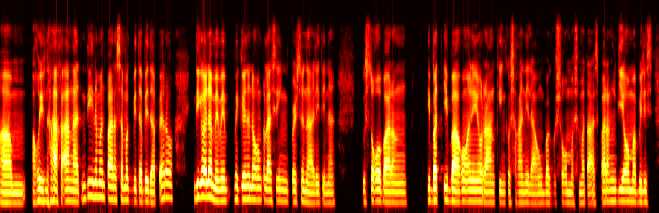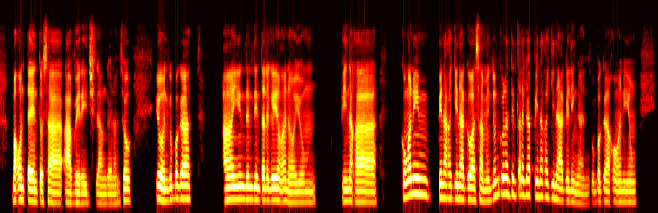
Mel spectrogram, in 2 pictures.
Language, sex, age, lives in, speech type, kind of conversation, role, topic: Filipino, male, 25-29, Philippines, conversation, advice, user, Paano ako mapapansin at makikilala sa loob ng kumpanya?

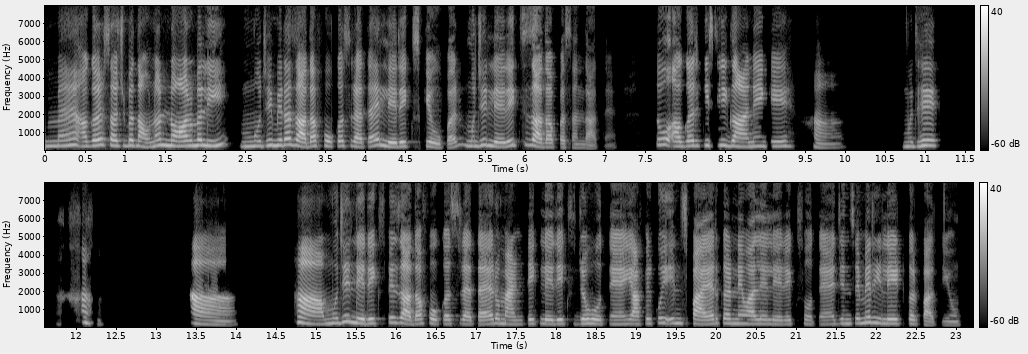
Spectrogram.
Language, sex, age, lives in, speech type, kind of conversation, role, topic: Hindi, female, 50-54, India, conversation, podcast, guest, Abhi haal hi mein tumne kaunsa gaana naya discover kiya?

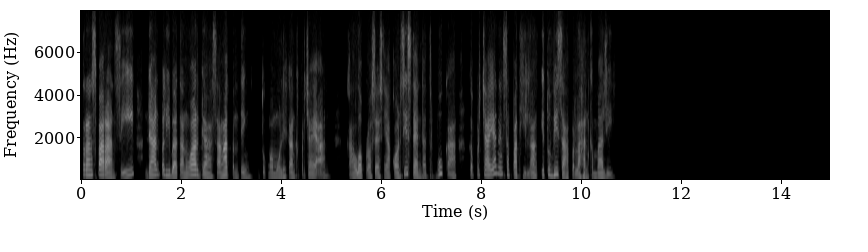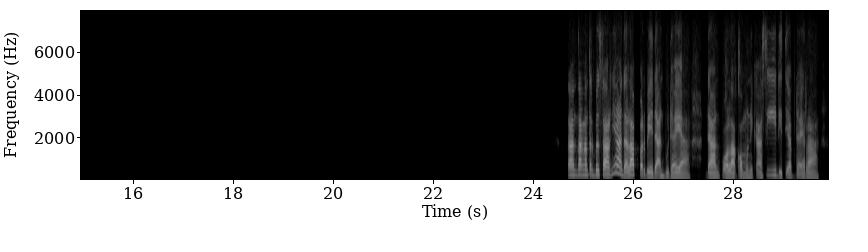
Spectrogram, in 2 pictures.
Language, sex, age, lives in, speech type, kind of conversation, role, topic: Indonesian, female, 45-49, Indonesia, read, expert-assistant, expert, Apa yang menyebabkan sebagian orang punya akses lebih mudah ke pendidikan atau pekerjaan, sementara yang lain kesulitan?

